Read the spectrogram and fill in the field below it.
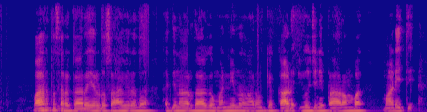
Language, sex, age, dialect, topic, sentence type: Kannada, male, 18-24, Dharwad Kannada, agriculture, statement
